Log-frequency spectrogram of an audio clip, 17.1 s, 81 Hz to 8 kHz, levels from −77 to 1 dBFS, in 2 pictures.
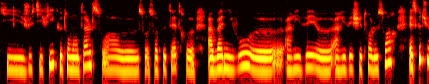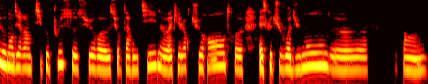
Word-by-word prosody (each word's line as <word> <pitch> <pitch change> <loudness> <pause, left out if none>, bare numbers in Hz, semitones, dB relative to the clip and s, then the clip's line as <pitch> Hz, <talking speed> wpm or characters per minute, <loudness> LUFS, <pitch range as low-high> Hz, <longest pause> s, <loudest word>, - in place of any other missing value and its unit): qui 175 -1 -3
justifie 185 +7 -3
que 230 - -1
ton 185 0 -1
mental 175 +6 +1
soit, 175 -5 -3
heu, 165 0 +1
soit 165 - -4
soit 175 - -3
peut-être, 180 +1 -5
heu, 165 - +1 0.3
à 175 - +5
bas 185 +2 +4
niveau, 190 +3 +1
heu, 165 -1 +3
arrivé, 180 +3 -1
heu, 165 -1 +1
arrivé 180 +1 -3
chez 185 0 +1
toi 185 +1 -2
le 175 0 +2
soir. 255 +9 0 0.3
Est-ce - - +5
que 315 - +9
tu 315 -1 +4
veux 235 -2 +8
m'en 210 -2 +2
dire 200 -1 -1
un 195 -1 -3
petit - - -5
peu 205 - -3
plus 240 +4 0
sur, 185 0 -2
heu, 170 0 +3
sur 175 - -6
ta 185 - -2
routine, 215 +5 -1
heu, 180 -2 +1
à 170 - +2
quelle 190 +2 -4
heure 195 - -8
tu 200 - -4
rentres? 215 +3 -2 0.5
Est-ce 180 0 +4
que - - -1
tu 205 0 -6
vois 185 0 +3
du 180 +1 -5
monde, 220 +1 +2
heu, 175 0 -2 0.7
enfin 170 -2 0
185 Hz, 180 wpm, -23 LUFS, 175-205 Hz, 0.7 s, que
